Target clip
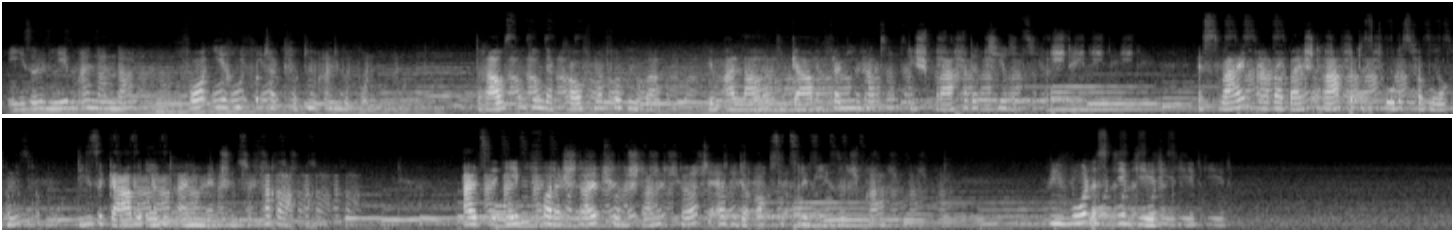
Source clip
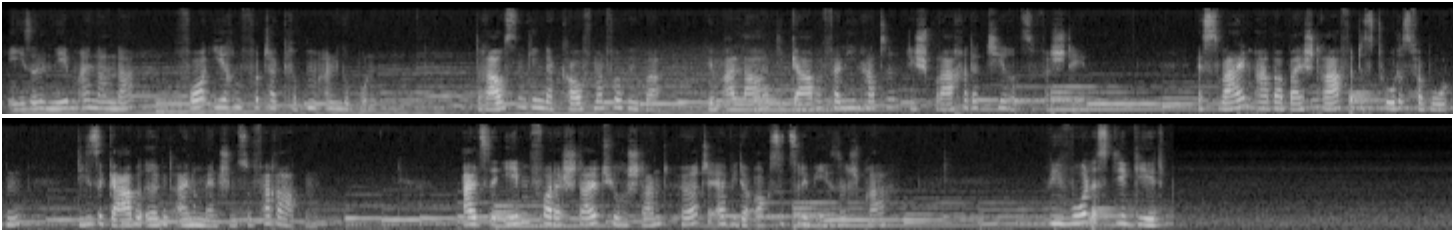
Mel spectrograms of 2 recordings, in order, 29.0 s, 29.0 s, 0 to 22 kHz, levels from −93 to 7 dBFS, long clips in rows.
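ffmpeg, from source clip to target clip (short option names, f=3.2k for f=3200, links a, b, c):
-filter_complex "[0:a]lowpass=2.1k,asplit=2[a][b];[b]aecho=0:1:205|392|687:0.2|0.237|0.168[c];[a][c]amix=inputs=2:normalize=0,volume=5dB"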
